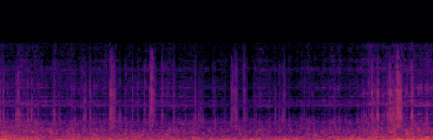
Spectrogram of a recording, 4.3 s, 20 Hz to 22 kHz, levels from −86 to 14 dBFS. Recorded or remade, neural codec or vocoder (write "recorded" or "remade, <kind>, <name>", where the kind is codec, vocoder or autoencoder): remade, vocoder, BigVGAN v2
